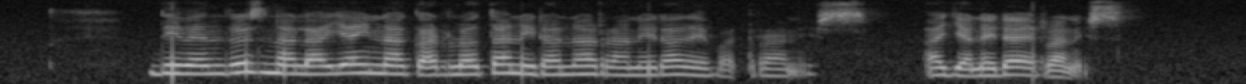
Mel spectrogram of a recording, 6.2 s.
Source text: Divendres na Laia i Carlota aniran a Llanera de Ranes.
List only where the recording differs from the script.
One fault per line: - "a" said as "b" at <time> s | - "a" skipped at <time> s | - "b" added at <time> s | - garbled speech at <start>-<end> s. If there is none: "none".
- "na" added at 1.9 s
